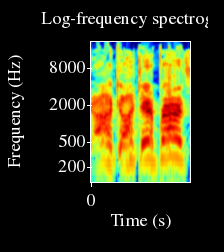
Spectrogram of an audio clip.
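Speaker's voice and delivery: hammed-up furious shout; angry yell. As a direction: bellow at the birds in fury. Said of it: "He's just like".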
